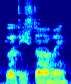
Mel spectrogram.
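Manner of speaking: talking through a mouthful of sandwich; words round a big bite; mouth full. Real, not acted. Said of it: "gonna have to have a mouthful of sandwich".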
